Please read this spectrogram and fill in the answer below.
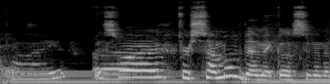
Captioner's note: murmurs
